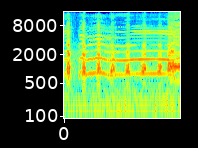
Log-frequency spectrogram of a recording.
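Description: A robust pedigree hen, gently pushed off its clutch of eggs in a barn during egg collecting, clucks angrily in a rapid, repeated series of sharp, nasal squawks, about eight bursts in under two seconds, loud over a faint background hum.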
